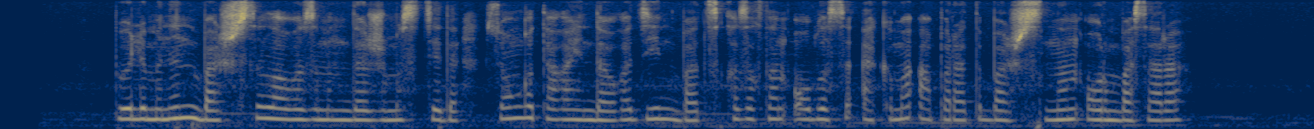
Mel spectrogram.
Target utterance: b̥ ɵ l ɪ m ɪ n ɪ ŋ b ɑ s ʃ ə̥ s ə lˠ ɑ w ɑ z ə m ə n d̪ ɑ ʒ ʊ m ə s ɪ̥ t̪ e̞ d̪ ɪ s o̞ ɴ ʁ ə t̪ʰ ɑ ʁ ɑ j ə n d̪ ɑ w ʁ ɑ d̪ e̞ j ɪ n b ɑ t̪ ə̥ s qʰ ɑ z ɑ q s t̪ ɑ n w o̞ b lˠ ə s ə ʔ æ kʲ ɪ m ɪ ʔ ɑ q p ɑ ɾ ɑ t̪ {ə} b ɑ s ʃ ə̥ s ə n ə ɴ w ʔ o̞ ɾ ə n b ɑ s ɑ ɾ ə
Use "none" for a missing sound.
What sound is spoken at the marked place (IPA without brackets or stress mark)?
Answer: ə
